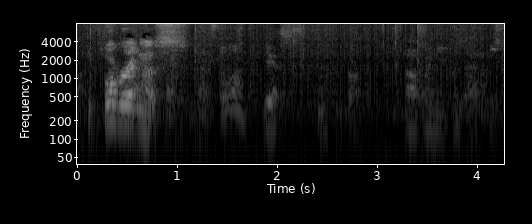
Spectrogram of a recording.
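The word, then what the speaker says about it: Borborygmos: No, it's Borborygmus. Borborygmus.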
